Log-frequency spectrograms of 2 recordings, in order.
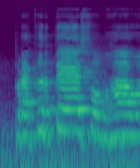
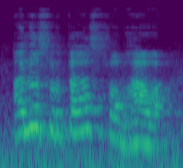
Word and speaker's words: ಅನುಸೃತ ಸ್ವಭಾವ: ಇಲ್ಲಿ ನೋಡಿ, ಒಂದು ನಾನು ಹೇಳ್ತೇನೆ, ಕೆಲವರು ಈ ಮಂತ್ರ ತಪ್ಪಾಗಿ ಉಚ್ಚಾರ ಮಾಡ್ತಾರೆ. ಪ್ರಕೃತೇ ಸ್ವಭಾವ ಅಂತ ಹೇಳ್ತಾರೆ. ಭಾಗವತ ಪ್ರಕೃತೇ ಸ್ವಭಾವ ಅಂತ ಹೇಳಲ್ಲ, ಅನುಸೃತ ಸ್ವಭಾವ.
